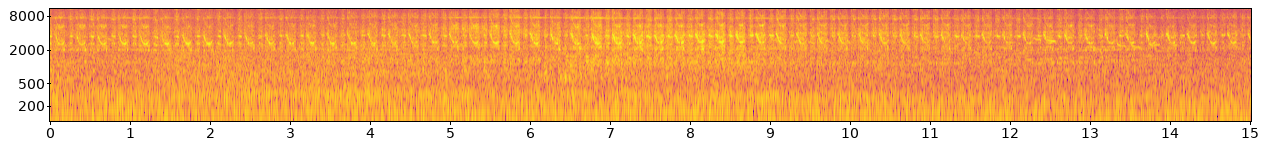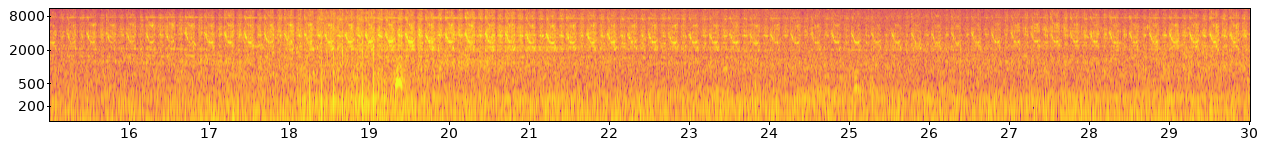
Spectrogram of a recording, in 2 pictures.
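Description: Birds chirping and calling steadily, a dense high chatter, over a low steady outdoor rumble.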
